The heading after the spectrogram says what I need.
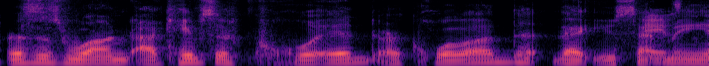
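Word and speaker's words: Qud: This is one Caves of Quid that you sent Caves me. of Cud. Yeah. Cud. At least that's how I've heard it pronounced.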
